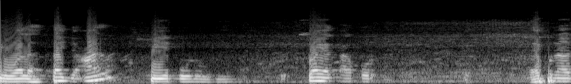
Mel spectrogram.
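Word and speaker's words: ولا تجعل في قلوبنا: Jadi bukan wala taj'alna fi qulubina, tapi wala taj'al fi qulubina.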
